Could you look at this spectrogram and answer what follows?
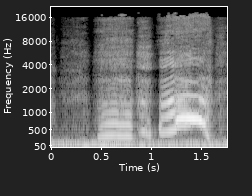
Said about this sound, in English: Hear that? Sure did. It's gotta be close. That scream was no more than a block away.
